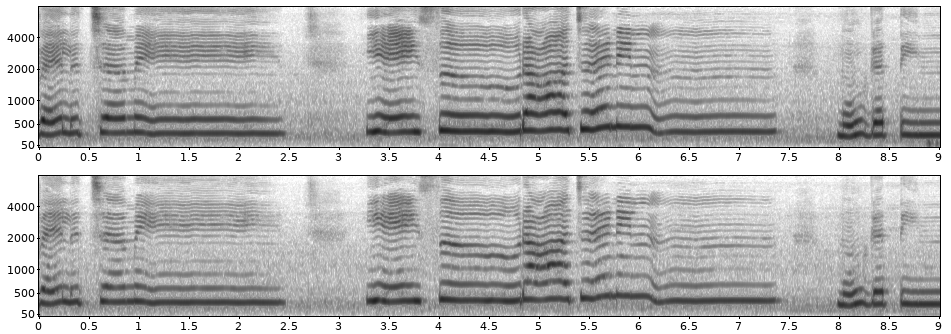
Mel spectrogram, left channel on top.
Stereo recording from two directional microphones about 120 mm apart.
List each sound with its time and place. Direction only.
0.0 s music: 55° left (ahead or behind)
3.2 s female singing: 45° left (ahead or behind)
8.0 s music: 55° left (ahead or behind)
